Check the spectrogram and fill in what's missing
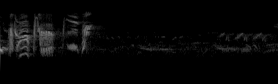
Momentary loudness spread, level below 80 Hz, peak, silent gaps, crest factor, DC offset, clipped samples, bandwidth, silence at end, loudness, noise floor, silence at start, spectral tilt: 24 LU; under -90 dBFS; -22 dBFS; none; 20 dB; under 0.1%; under 0.1%; 16 kHz; 0 s; -35 LUFS; -60 dBFS; 0 s; 11 dB/octave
